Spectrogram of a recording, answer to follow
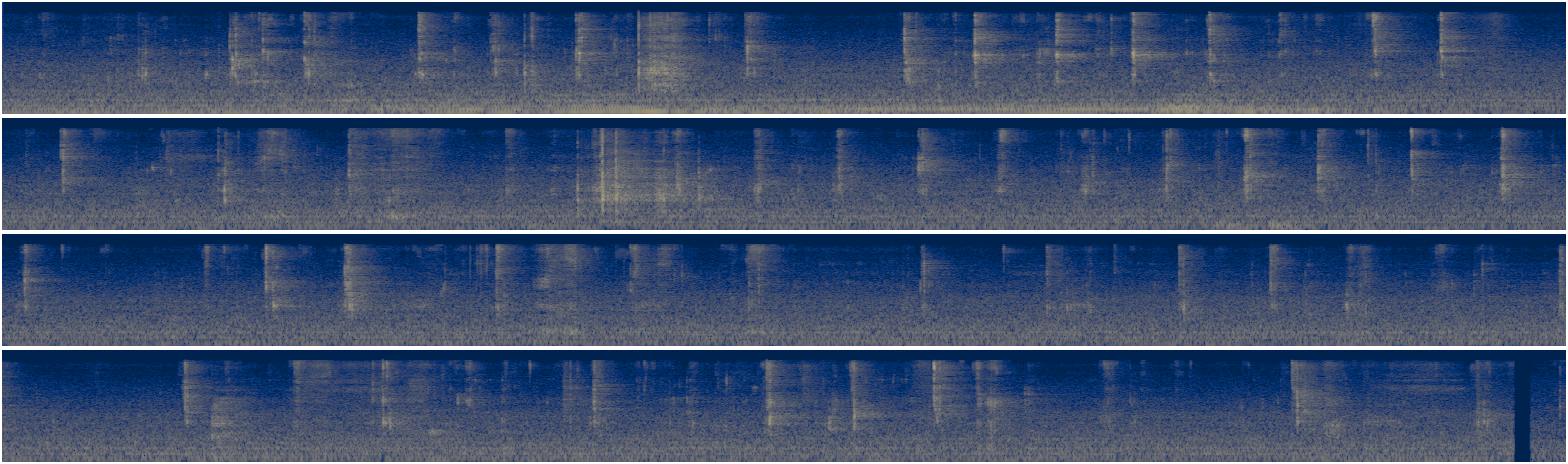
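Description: Close-miked eating of sauce-coated clam meat: wet chewing and slurping with many short, sharp clicks and smacks, the loudest about three and eleven seconds in. A low humming sound runs under it for the first six seconds.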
